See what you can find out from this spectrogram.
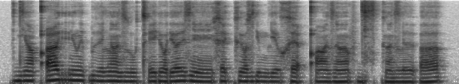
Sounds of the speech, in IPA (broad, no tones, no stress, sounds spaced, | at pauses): dʲ ɐ̃ː qʼ i ə̯ rʲ ũ ɪ̯ ɓ ɨ ɪ̯ l ɐ̃ z l u tʼ e ɾʲ ɔ ɾʲ ɐː ɪ̯ z ẽː x ɛ kʲ ɔ z ɾʲ ɨ m lʲ ɛ ʊ̯ x ɛ ʔ qʼ ɐ̃ː z ɐ̃ː f dʲ ɘ sʲ k ɐ̃ z l ɘː ʔ ɐ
